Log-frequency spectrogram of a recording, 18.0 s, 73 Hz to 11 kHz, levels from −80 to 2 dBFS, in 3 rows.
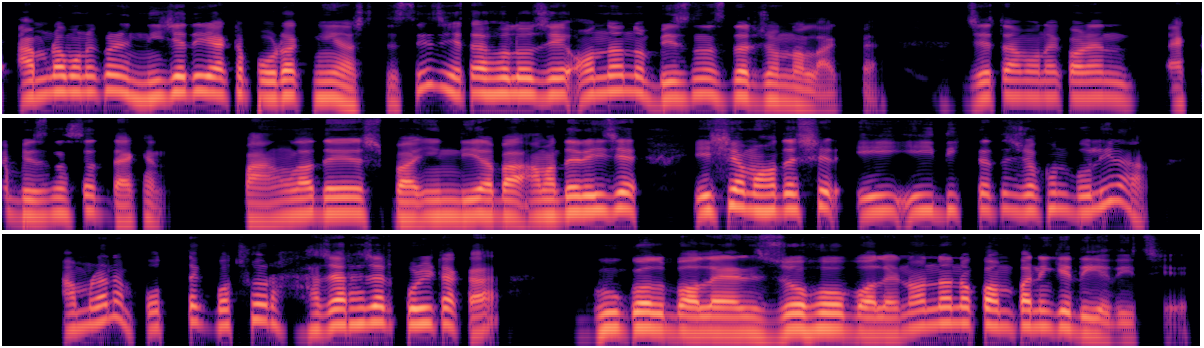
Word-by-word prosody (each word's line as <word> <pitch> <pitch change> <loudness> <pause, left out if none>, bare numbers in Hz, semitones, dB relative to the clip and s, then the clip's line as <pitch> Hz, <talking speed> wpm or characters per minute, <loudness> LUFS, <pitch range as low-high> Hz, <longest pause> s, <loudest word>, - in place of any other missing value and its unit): আমরা 185 +5 +1
মনে 200 - +1
করেন 205 -3 +2
নিজেদের 200 +4 +2
একটা 185 +2 -5
প্রোডাক্ট 160 0 +2
নিয়ে 155 -3 0
আসতেছি। 125 - -14
যেটা 190 -1 +1
হলো 185 0 +3
যে 180 - +3
অন্যান্য 200 +2 +1
বিজনেসদের 165 -1 -1
জন্য 140 -3 -2
লাগবে। 85 0 -12 0.5
যেটা 155 +3 -2
মনে 160 0 -4
করেন 160 0 0 0.4
একটা 145 - -14
বিজনেসের 150 +3 -3
দেখেন। 115 - -5 0.5
বাংলাদেশ 155 +5 +1 0.2
বা, 130 - +4 0.2
ইন্ডিয়া 140 +1 +1
বা, 140 - +6
আমাদের 145 +4 +3
এইযে 190 +2 +3 0.4
এশিয়া 210 +4 +3
মহাদেশের 185 +3 +2 0.2
এই 175 - -2 0.2
এই 180 - -3
দিকটাতে 185 +1 -6
যখন 190 +2 -3
বলি 210 +9 -2
না? - - -6 0.7
আমরা 195 +7 0
না - - -2
প্রত্যেক 175 +6 -5
বছর 235 +5 -1 0.2
হাজার 185 +5 +3
হাজার 215 -1 +3
কোটি 200 +1 +6
টাকা 140 -6 -1 0.6
Google 165 0 +5
বলেন, 135 0 +5 0.2
ZOHO 155 +1 +5
বলেন, 130 0 +2
অন্যান্য 205 +2 +3
কোম্পানিকে 180 -1 +2
দিয়ে 125 -5 -1
দিচ্ছি। 105 - -14
170 Hz, 170 wpm, -23 LUFS, 150-190 Hz, 0.7 s, বা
